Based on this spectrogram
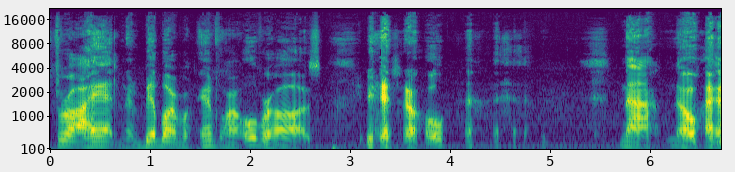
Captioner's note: laughing; laughing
